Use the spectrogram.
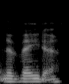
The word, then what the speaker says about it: Nevada: Uh it's spelled like the state of Nevada, but they call it Nevada.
